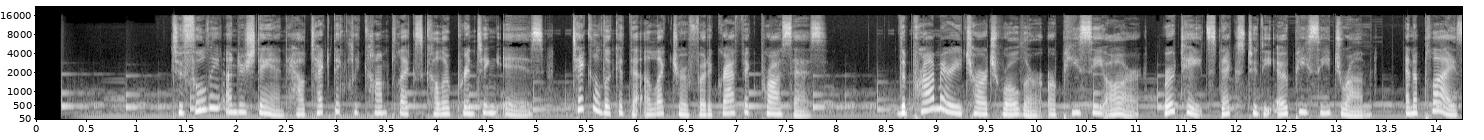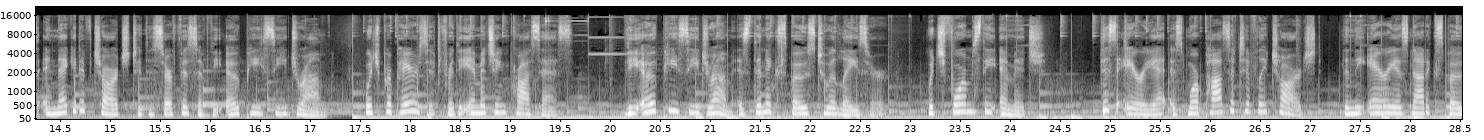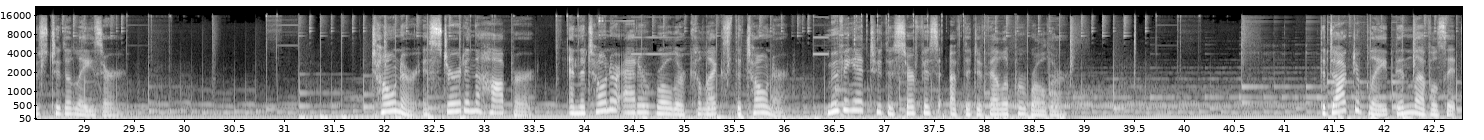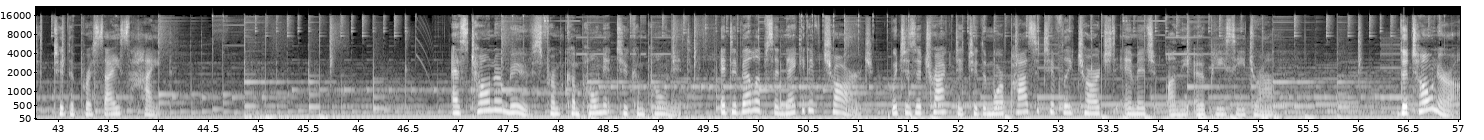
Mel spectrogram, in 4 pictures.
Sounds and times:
Music: 0.2 - 57.0
Speech: 1.4 - 7.9, 8.6 - 19.6, 20.2 - 24.3, 24.9 - 29.4, 31.9 - 38.9, 41.4 - 44.1, 47.0 - 55.2, 56.4 - 57.0.

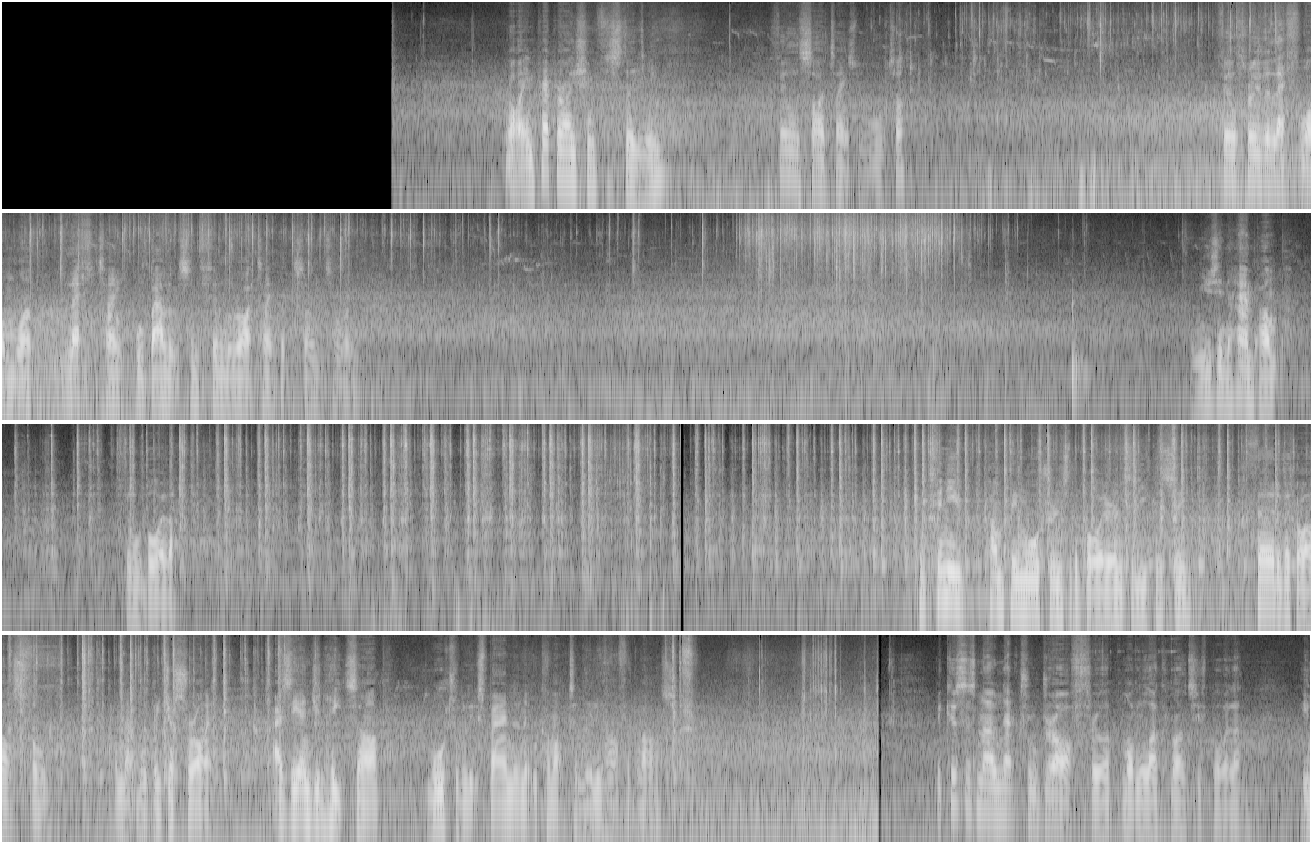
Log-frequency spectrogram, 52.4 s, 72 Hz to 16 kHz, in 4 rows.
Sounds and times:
Speech: 5.0 - 6.7, 7.7 - 9.1, 12.2 - 16.7, 25.0 - 26.0, 27.4 - 28.0, 35.3 - 39.8, 40.4 - 41.4, 42.0 - 46.0, 48.6 - 51.7.

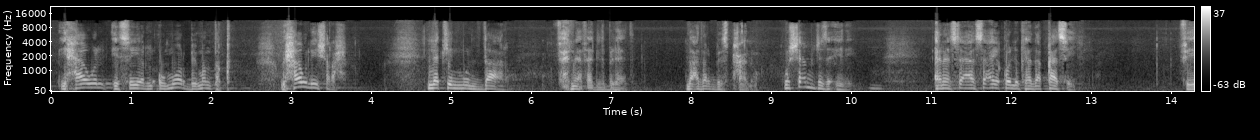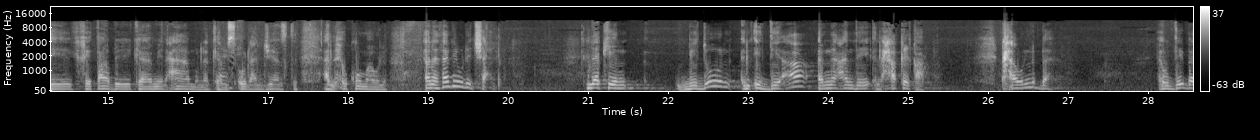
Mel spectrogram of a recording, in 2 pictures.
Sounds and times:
Speech: 0.1 - 2.3, 2.9 - 3.8, 4.7 - 7.3, 7.9 - 10.4, 11.0 - 13.0, 14.1 - 20.0, 21.0 - 25.4, 26.2 - 26.9, 28.1 - 28.5.

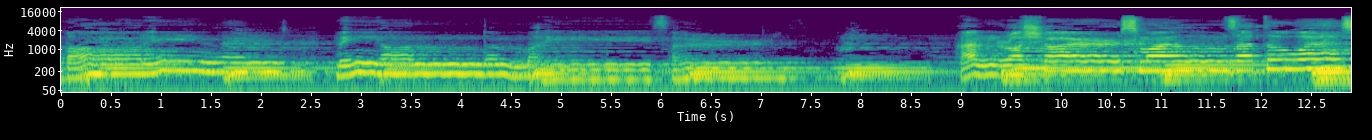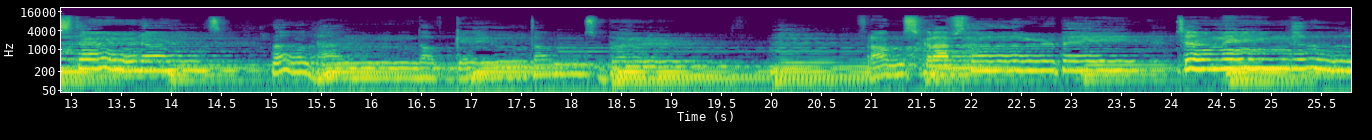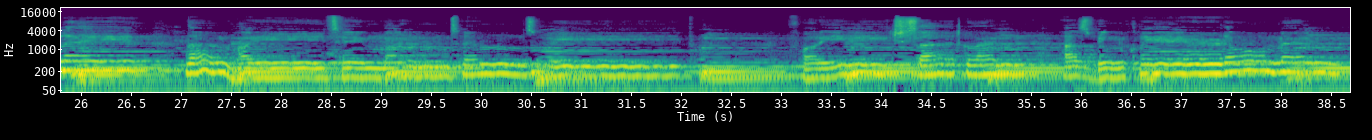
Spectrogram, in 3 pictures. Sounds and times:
Music: 0.0 - 38.6.

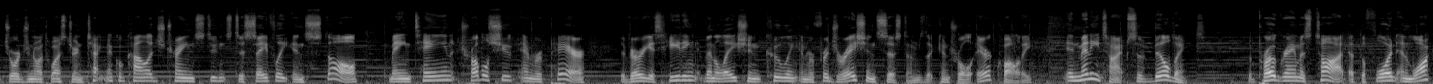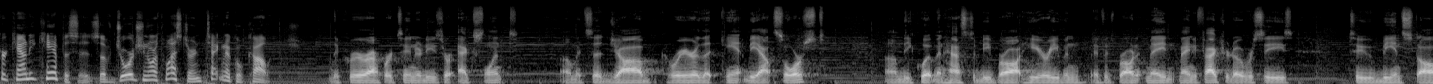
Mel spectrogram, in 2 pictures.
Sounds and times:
Speech: 0.0 - 22.6, 23.2 - 28.6
Music: 0.0 - 28.6.

